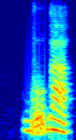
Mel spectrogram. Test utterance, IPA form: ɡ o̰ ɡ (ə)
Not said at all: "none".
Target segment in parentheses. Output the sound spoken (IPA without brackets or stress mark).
a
